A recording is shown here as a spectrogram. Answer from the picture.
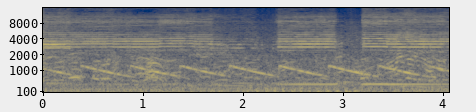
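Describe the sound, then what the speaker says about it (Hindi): Fire brigade vehicles sound their hooters at a major fire at Maha Kumbh 2025, a repeating falling wail cycling steadily at a moderate distance, with crowd noise and voices underneath. "फायर ब्रिगेड की जो गाड़ियां हैं वो अभी भी पीछे हूटर बजा रही हैं"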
